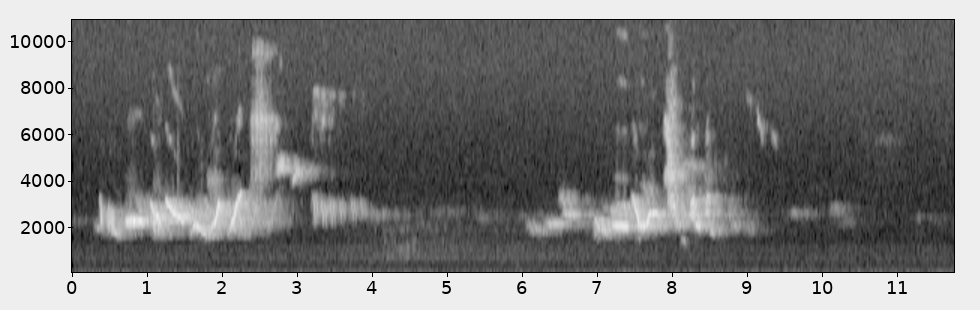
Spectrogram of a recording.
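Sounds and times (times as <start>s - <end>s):
common blackbird singing: 0.3s - 4.3s, 6.0s - 11.0s.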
